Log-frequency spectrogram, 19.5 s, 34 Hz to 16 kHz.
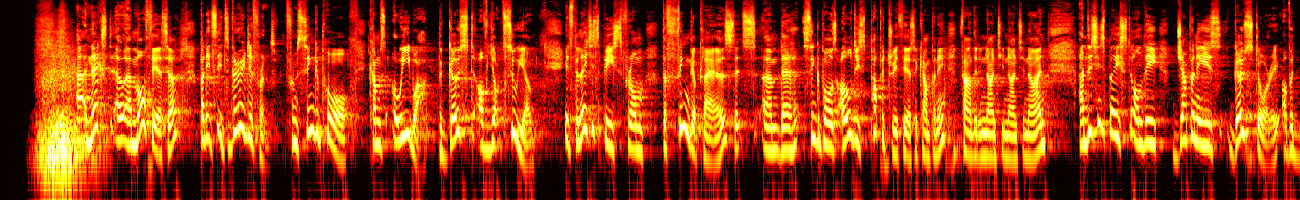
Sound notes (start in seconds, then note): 0.4 air swooshing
